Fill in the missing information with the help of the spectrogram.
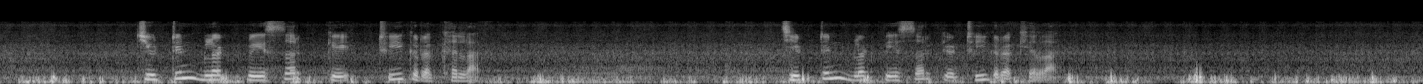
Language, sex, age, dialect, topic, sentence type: Bhojpuri, male, 41-45, Western, agriculture, statement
